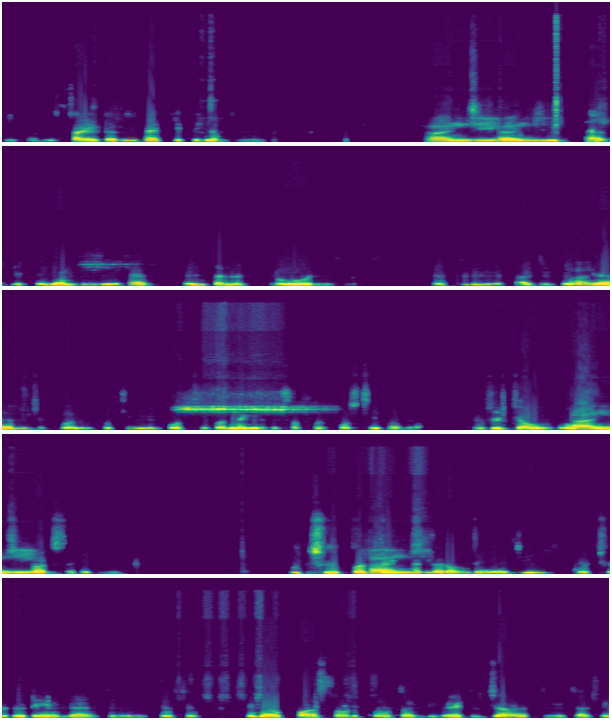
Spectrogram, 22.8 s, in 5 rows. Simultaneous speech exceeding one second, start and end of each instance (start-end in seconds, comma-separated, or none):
none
